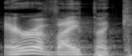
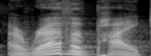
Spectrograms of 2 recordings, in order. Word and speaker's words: Aravaipa: On September 14th, this small force marched into Aravaipa Canyon, which I believe I've been mistakenly pronouncing as Aravapai Canyon in previous episodes, so I apologize.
